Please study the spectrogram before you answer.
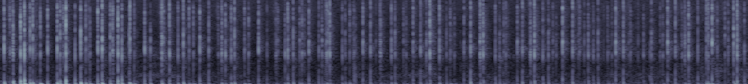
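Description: Fingernails scratch and tap a flat, small square cardboard CD album sleeve. The result is a dense, steady run of quick, dry, crisp scratches and taps, each with a soft low thump and a bright papery edge that dies away instantly. The strokes are a little louder at the start and settle into an even rhythm.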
